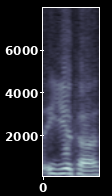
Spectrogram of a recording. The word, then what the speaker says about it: Eyita: So my name is Eyita. It's actually pronounced Eyita. Since my mother's here, I'll pronounce it correctly.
